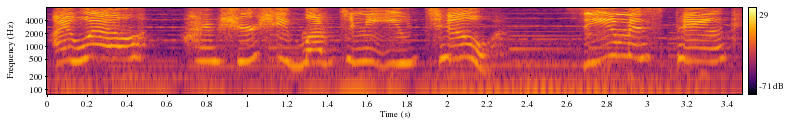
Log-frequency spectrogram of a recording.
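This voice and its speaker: A woman's voice: very high voice, moderate pace, over loud music. A woman voicing a chatty, earnest little schoolgirl in a visual novel game. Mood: cheerful.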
